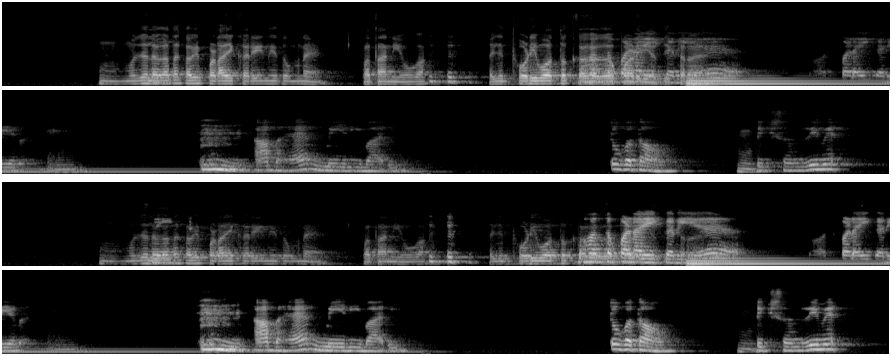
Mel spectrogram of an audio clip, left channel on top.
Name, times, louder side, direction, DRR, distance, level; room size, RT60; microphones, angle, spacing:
voice 1, 1.0-3.2 3.6-4.3 4.9-7.1 9.3-9.7 16.2-16.5, left 5 dB, 80° left, 0.5 m, -26 dB
voice 2, 4.3-4.7 5.8-7.4 8.1-9.2 10.9-13.0 15.0-15.6 16.4-17.3, right 5 dB, 75° right, 0.4 m, -22 dB
Bass guitar, 6.8-13.1, right 1 dB, 10° left, 0.4 m, -30 dB
10.5 x 9.1 x 2.3 m
head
